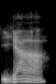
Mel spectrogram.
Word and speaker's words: Ea: Akkadian, it's Ea, which is pronounced Yah, right? Hence Yahweh later on in Westerns.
